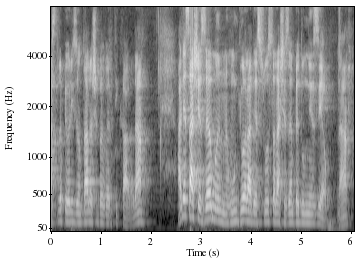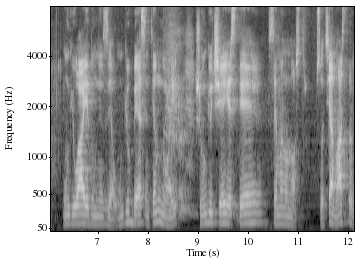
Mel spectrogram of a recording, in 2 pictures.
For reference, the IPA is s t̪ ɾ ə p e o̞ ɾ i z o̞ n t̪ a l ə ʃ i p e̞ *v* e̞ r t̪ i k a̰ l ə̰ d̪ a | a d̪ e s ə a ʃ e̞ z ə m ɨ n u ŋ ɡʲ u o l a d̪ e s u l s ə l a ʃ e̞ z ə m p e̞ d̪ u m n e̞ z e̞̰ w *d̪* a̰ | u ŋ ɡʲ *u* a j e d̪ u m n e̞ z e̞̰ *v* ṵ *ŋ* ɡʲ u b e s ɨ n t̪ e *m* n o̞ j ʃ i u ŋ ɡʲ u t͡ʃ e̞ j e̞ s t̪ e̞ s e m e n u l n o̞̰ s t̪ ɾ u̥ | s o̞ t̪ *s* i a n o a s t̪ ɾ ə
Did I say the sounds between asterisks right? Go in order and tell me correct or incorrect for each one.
correct, correct, correct, incorrect: w, correct, correct, correct

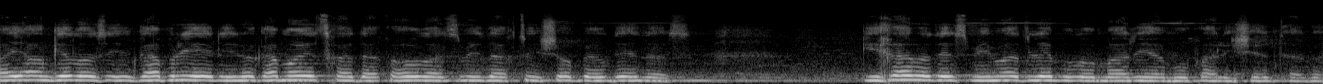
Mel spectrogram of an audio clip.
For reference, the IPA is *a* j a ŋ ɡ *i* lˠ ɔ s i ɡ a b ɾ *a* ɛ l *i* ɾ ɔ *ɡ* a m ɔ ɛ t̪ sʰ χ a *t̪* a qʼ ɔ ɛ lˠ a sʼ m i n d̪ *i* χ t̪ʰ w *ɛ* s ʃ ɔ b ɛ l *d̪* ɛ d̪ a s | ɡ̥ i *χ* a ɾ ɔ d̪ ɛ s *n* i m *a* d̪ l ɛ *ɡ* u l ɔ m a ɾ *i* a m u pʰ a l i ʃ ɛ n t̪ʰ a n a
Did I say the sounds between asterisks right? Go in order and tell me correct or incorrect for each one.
correct, incorrect: ɛ, incorrect: i, correct, correct, incorrect: d̪, incorrect: a, incorrect: i, correct, correct, incorrect: m, correct, incorrect: b, correct

